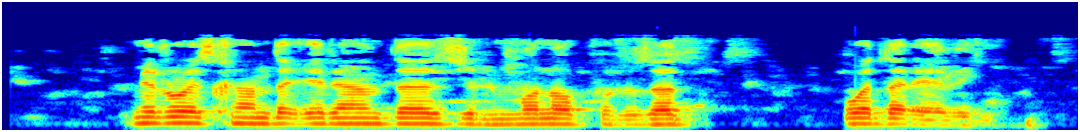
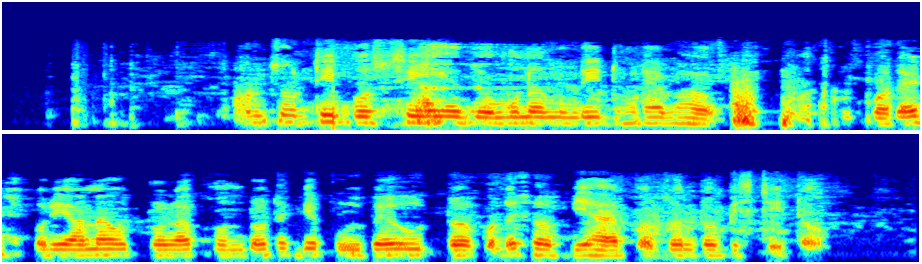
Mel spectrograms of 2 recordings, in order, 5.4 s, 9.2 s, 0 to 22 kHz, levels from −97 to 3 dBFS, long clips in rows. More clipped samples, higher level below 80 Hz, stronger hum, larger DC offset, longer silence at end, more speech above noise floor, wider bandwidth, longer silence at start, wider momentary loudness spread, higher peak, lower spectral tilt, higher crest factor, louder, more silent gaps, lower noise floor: neither; about the same, -54 dBFS vs -56 dBFS; neither; neither; second, 0.2 s vs 0.5 s; first, 34 dB vs 30 dB; first, 8.2 kHz vs 7.4 kHz; first, 0.65 s vs 0.35 s; first, 13 LU vs 10 LU; about the same, 0 dBFS vs 0 dBFS; second, -4.5 dB/octave vs -6.5 dB/octave; about the same, 16 dB vs 18 dB; first, -15 LUFS vs -19 LUFS; neither; about the same, -50 dBFS vs -48 dBFS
